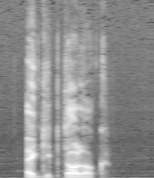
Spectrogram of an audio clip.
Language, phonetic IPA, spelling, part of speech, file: Polish, [ˌɛɟipˈtɔlɔk], egiptolog, noun, Pl-egiptolog.ogg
